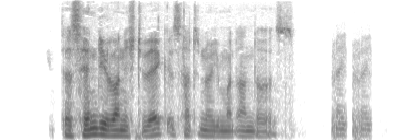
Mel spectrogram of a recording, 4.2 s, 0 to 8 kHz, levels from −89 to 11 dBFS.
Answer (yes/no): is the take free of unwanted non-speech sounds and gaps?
no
